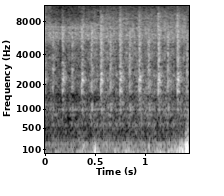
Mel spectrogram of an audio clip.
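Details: Toyota 1KR-FE three-cylinder engine at idle with the hood open gives a sharp, light metallic ticking about seven times a second. The owner says that when started cold in winter the valvetrain knocked and quieted once warm, but the knock's origin is still unknown.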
